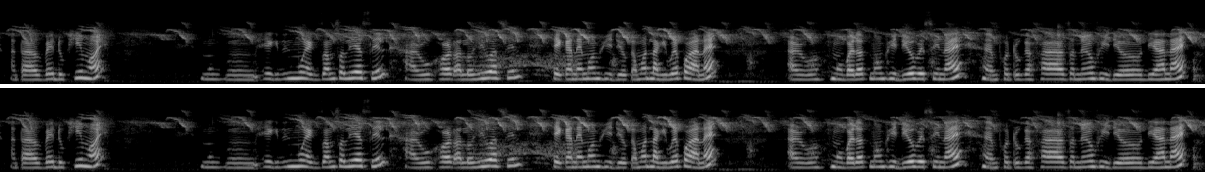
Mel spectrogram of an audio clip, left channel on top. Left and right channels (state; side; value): identical; both; correlation 1.00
